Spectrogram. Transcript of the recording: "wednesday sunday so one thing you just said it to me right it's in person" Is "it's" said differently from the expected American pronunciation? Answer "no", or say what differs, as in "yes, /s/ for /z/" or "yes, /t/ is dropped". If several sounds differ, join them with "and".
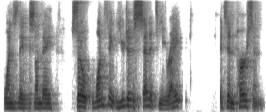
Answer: no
